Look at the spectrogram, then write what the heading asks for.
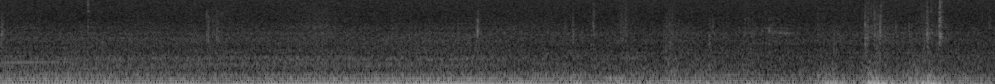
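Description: A manual car's engine rumbles low and steady on the road while the driver shifts straight from third to first gear and then into second, with small fluctuations in the drone and no talking.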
